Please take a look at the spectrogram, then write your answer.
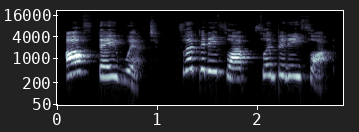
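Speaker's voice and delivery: bouncy sing-song flippity-flop; a bouncy rhythm for children; playful read-aloud. A narrator's reading. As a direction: bounce the words like footsteps. Playful sound words read aloud.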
